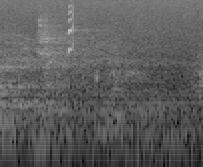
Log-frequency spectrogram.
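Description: A quiet pause in a preacher's amplified speech: faint room tone of a church hall, with the voice's echo fading at the start and one brief, faint, high squeak about half a second in.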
